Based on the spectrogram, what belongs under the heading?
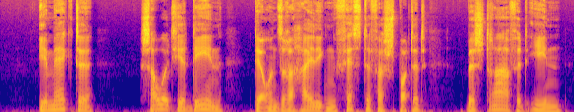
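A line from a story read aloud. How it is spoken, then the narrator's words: Loud calling down valley. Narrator (German): rief mit lauter Stimme ins Tal hinab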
